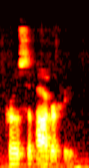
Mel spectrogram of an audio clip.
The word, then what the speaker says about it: prosopography: One of the major purposes of developing the TBDB is to model the historical experience of Taiwanese history through, I have the problem to pronounce it. Can you help me? – Prosopography.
